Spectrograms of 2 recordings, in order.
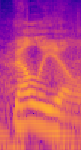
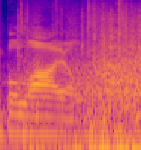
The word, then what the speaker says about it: Belial: introduced herself she is she pronounces it bellel I always thought you pronounced that name bile the mother of Lies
